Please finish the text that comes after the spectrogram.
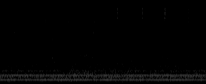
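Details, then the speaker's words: Homemade high-voltage transformer (DVD regulator, bug-zapper circuit with upgraded transistor, flyback) in a DVD case, with the fan running: crisp, even spark-gap clicks about four a second over a steady electrical hum, operating normally. "you know the fans going you can hear that clicking which is the spark gap inside"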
